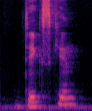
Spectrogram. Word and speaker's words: Dickson: We have I would call him an amazing comedian, but Chris Dickson.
